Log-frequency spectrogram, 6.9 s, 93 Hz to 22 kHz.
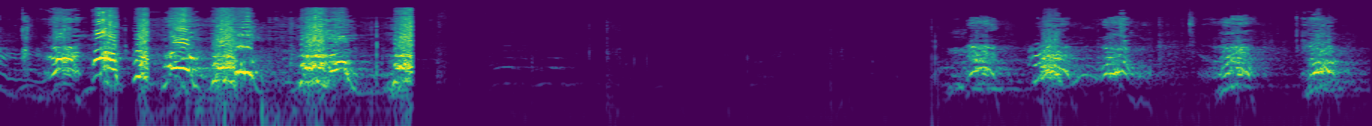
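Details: Twelve-week-old working-line Kuvasz pups, Béta and Pszí among them, out on their first street walk in April 2017; a two-second volley of sharp yappy barks, a quiet pause, then another run of evenly spaced barks.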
